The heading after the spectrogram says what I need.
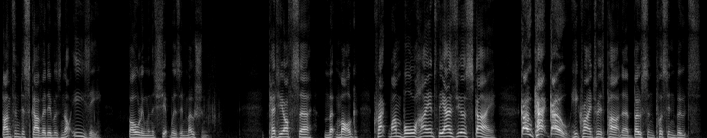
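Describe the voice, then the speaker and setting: An older man reading a children's picture book aloud in a lively way, seated indoors with a clip-on mic. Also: a little high, unhurried, no echo, clean studio sound. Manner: lively, does voices for characters. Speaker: storybook reader. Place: indoor room full of cuddly toys.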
